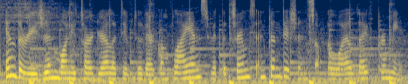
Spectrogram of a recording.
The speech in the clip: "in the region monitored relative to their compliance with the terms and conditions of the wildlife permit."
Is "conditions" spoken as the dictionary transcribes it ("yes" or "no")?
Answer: no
